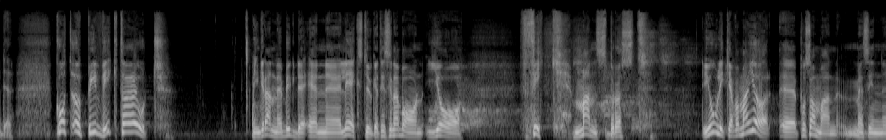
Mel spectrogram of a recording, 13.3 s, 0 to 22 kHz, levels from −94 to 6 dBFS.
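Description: From 6.42 s to 11.35 s there is feedback echo between two devices. A second device nearby replays the call, and this microphone picks it up again. The local echo canceller misses it. Speech returns roughly every third of a second, peaking about 18 dB below.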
